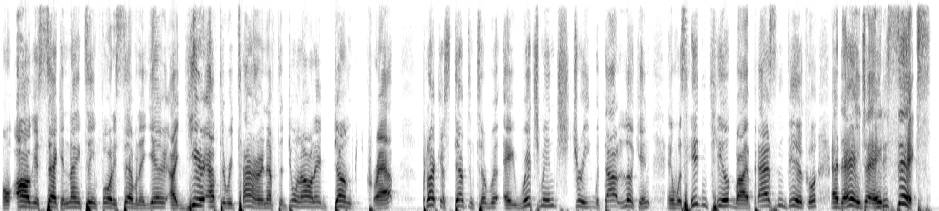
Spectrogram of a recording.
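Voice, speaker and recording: A man with a high-sitting, slightly bright voice hosts a livestream at a moderate pace, with no echo. He's informal and slangy, shifting between reading aloud and casual chat, and greets viewers by name mid-thought.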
